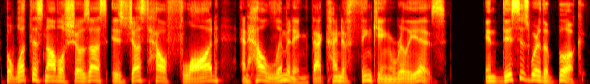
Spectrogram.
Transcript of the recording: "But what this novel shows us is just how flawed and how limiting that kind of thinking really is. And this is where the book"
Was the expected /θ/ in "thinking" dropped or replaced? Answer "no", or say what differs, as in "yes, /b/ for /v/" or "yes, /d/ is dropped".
no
